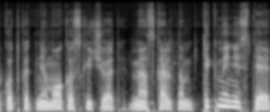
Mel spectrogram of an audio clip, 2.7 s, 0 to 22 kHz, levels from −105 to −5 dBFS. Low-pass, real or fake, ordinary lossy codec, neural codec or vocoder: 19.8 kHz; real; Opus, 32 kbps; none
